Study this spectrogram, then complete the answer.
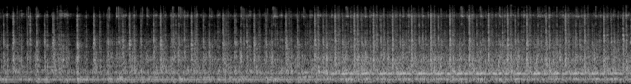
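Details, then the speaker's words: Singer Brilliance sewing machine after repair: steady quick needle clatter at about three stitches a second, even and regular with a light hum; running smoothly. "See how it's smooth? And it's probably a bad model, but it's sewing very good."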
